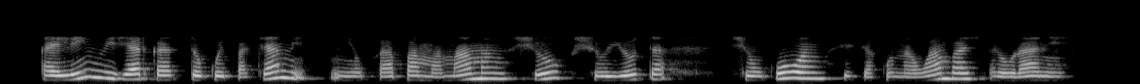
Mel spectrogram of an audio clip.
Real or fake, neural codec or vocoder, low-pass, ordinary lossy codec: fake; codec, 16 kHz in and 24 kHz out, 1 kbps, XY-Tokenizer; 3.6 kHz; Opus, 32 kbps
